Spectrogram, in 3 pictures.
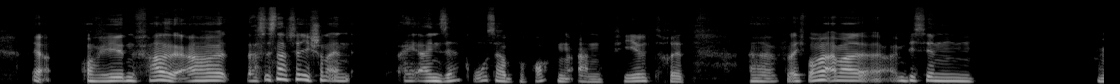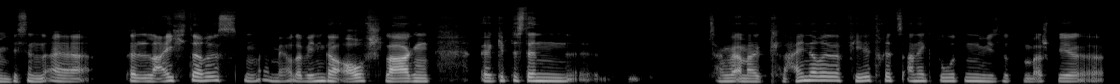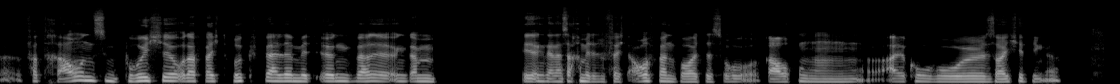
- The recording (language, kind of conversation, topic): German, podcast, Was hilft dir, nach einem Fehltritt wieder klarzukommen?
- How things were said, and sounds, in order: none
